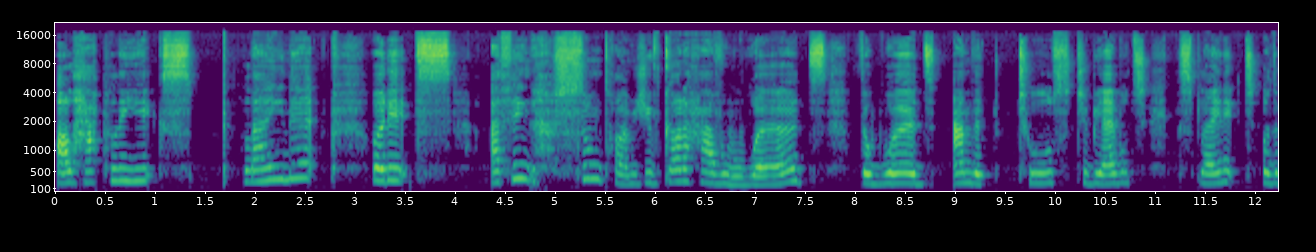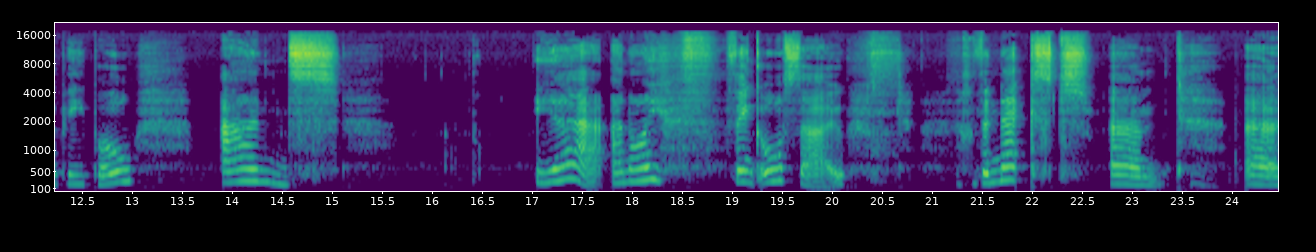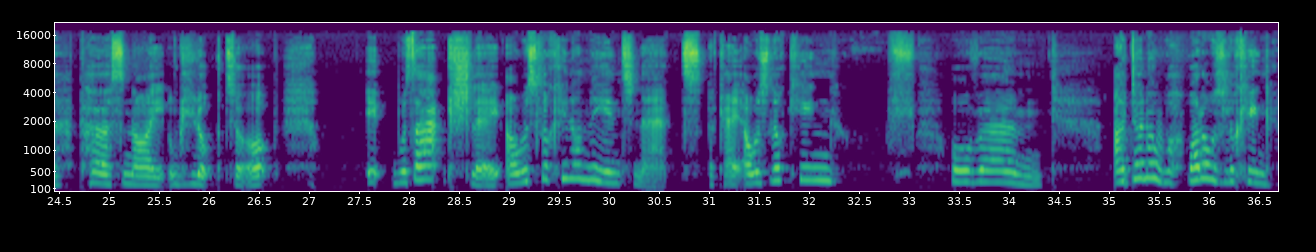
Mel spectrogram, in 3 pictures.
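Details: 32-year-old woman who has stammered since about age five or six, had speech therapy and breathing techniques at 15; stuttering.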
